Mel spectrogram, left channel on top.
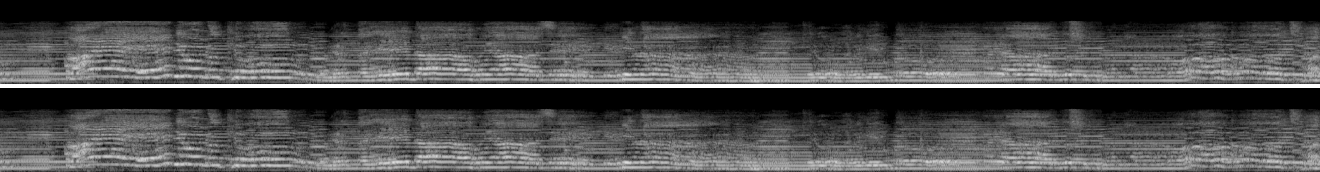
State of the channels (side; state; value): both; identical; correlation 1.00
